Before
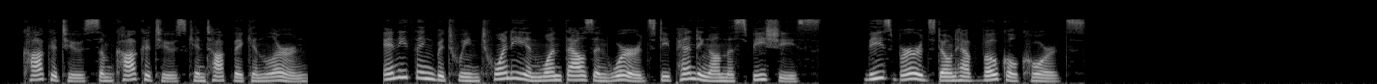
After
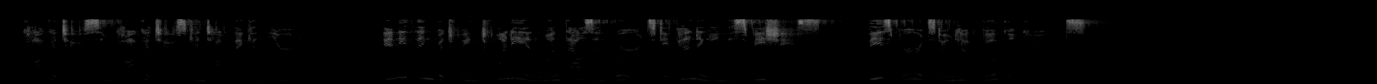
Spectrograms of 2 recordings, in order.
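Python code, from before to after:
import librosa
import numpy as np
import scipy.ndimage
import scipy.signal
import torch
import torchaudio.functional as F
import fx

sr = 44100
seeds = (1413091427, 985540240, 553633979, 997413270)

p1 = scipy.signal.sosfilt(scipy.signal.cheby2(4, 50, 1600.0, 'highpass', fs=sr, output='sos'), x)
p2 = p1 + fx.echo_feedback(p1, sr, ms=79, feedback_pct=57, wet_db=-17, dry=0)
y = p2 * 10.0 ** (1.0 / 20.0)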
